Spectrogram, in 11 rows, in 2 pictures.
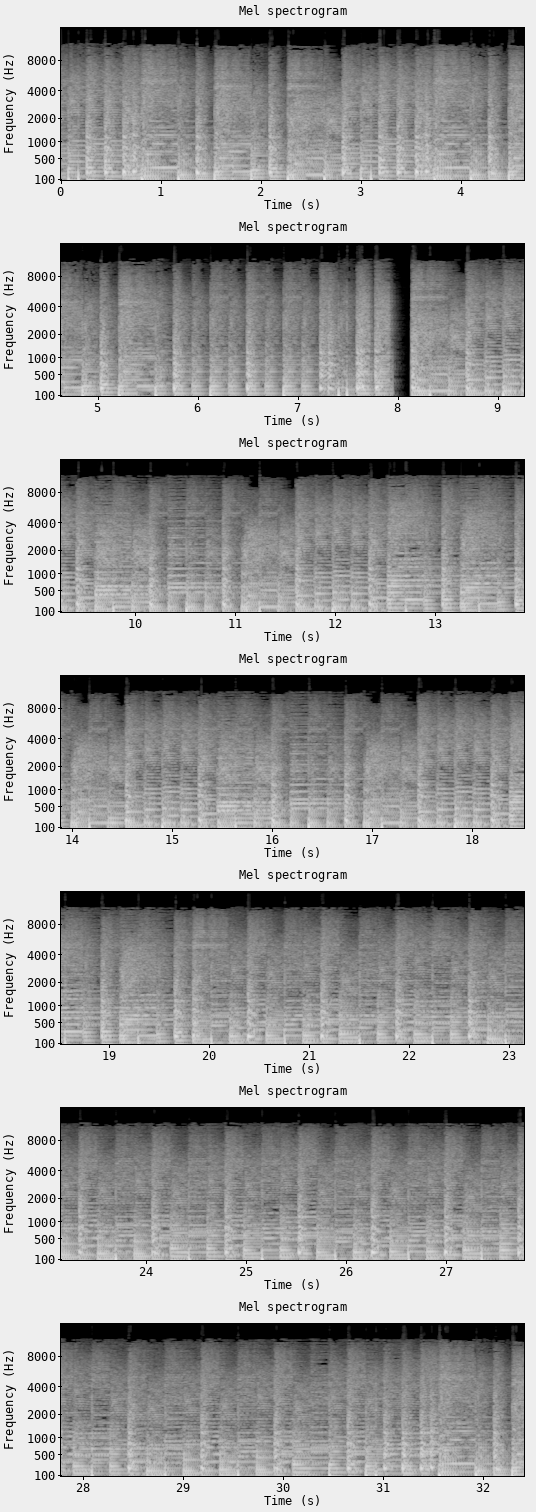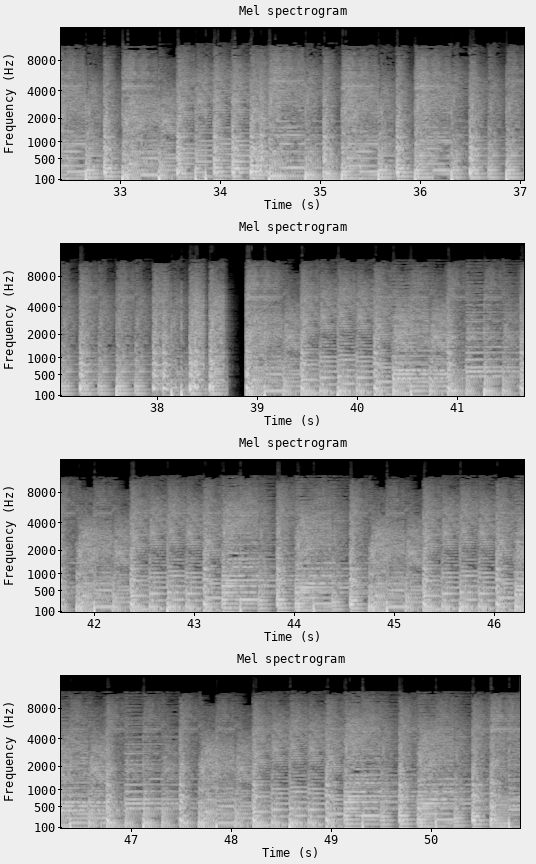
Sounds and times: Video game music: 0.0 - 50.8.

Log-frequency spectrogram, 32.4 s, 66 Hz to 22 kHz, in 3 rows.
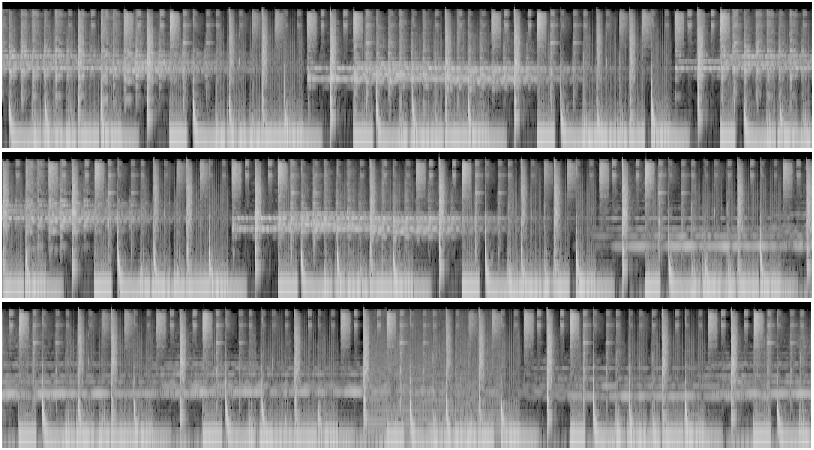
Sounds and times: Background music: 0.0 - 32.3.

